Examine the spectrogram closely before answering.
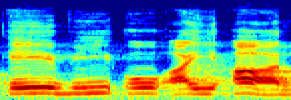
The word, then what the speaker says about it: avoir: In order to ask, in order to say, you should know this important verb A-V-O-I-R, which means have or has. How do we pronounce this verb?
